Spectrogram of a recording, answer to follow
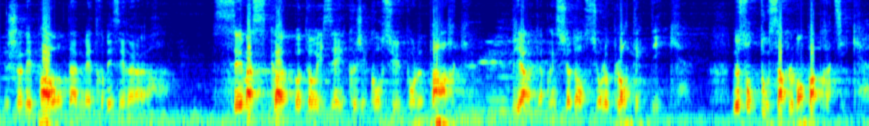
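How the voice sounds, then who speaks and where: A man's voice: mid-range voice, animated, natural voice. Man acting a formal inventor over faint music. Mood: candid, rueful. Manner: formal, measured. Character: candid, proud engineer-inventor admitting his mistakes. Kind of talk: dramatic audio-log monologue in a cartoon fandub.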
